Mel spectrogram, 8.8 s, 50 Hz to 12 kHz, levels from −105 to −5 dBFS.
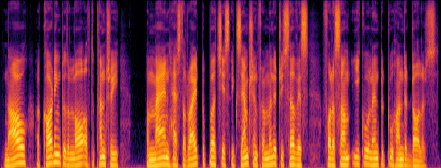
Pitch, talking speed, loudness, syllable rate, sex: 125 Hz, 185 wpm, -19 LUFS, 5.8 syllables/s, male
